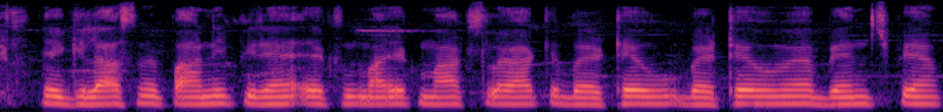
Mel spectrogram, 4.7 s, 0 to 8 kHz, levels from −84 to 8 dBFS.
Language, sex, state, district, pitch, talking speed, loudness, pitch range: Hindi, male, Bihar, Sitamarhi, 145 Hz, 205 wpm, -25 LUFS, 145-150 Hz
